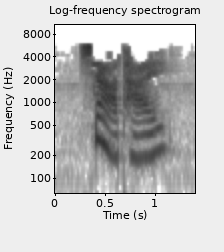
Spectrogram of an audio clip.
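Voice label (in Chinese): "下台", Mandarin Chinese; hsk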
